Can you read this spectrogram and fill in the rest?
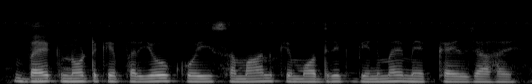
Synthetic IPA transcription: bɛ̃ːknoːʈkepəɾəjoːɡkoːisəmaːnkemɔːd̪ɾɪkbʱɪnməjmẽkɛɪld͡ʒaɦɛː

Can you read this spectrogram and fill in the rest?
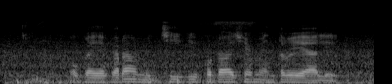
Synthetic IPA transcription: ɔkɐjɛkɐɾamit͡ʃʰːiːkipɔʈaːʃjɐment̪ɐʋɛːjaːli

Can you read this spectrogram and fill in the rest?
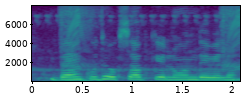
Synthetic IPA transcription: bɛ̃ːŋkʊd̪ʱoːksəbkeloːnd̪eːʋelẽː

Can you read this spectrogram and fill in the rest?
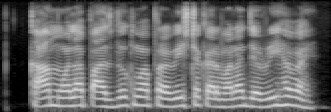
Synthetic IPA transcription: kaːmːoːlapaːs̬bʊkmãpɾəʋɪʃʈəkɐɾʋaːnad͡ʒɐɾuːɾiɦɐʋae

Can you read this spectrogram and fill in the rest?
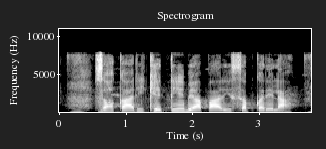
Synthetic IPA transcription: səɦkaːɾikʰet̪ibjaːpaːɾisəb̚ʱkəɾela̰

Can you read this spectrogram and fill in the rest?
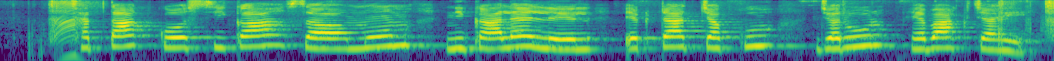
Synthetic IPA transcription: t͡ʃʰət̪ːakkːosikasə̃momnikalɛlelekʈat͡ʃəkːud͡ʒəɾuɾɦebakt͡ʃaɦi

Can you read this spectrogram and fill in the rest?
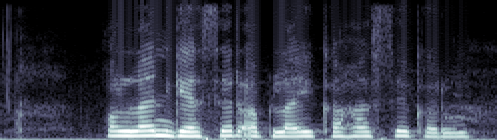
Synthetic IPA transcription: ɔːnlaːɪnɡɛːsəɾɐ̰plaːikɐɦãsekəɾu

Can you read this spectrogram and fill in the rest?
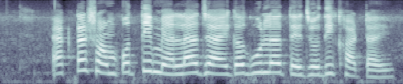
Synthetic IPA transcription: ɛkʈaʃɔmpot̪ːimɛlad͡ʑaeɡaɡulat̪ed͡ʑod̪ikʰaʈae

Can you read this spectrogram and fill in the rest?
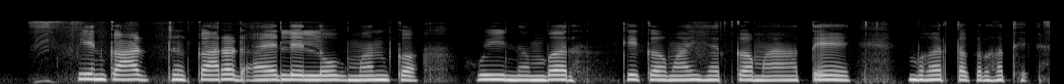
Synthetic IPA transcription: peːnka | kaːɾəɖaeleloːɡmənka | huinə̃mbəɾ | kekəmaːiɦəɾkəmat̪eɦɛ̃ | bʱəɾt̪əkɾəɦət̪ɦeː

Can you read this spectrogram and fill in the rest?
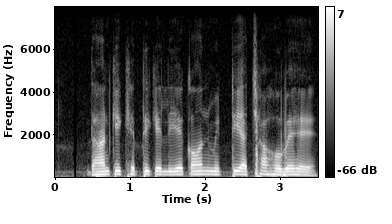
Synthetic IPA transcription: d̪ʱjaːnkikʰeːt̪ikeliekɔːnmɪʈːiɐtːʃʰaɦoːweɦɛː

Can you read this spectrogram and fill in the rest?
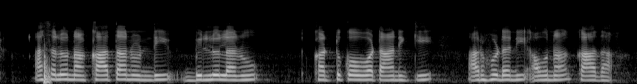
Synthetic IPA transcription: ɐsɐlunaːkaːt̪anuɳɖibilːulɐnu | kɐʈːukɔːʋɐʈaːniki | ɐɾuɦuɽɐniʔɐwunɐkaːd̪aː

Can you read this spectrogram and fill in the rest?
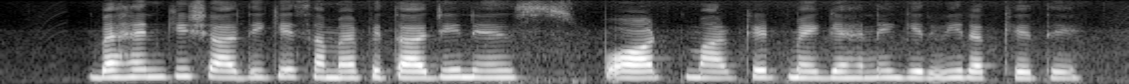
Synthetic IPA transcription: bɛɦɛnkiʃaːd̪ikesɐməjpɪt̪aːd͡ʒinespɔːʈmaːɾkeːʈmẽɡɛɦneɡɪɾʋiɾɐkʰːet̪ʰeː

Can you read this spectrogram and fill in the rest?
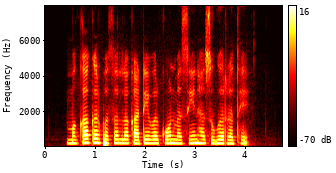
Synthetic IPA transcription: məkːakəɾpʰɐsəlːakaːʈeʋəɾkoːnmɐsiːnɦasʊɡʱəɾːət̪ʰeː

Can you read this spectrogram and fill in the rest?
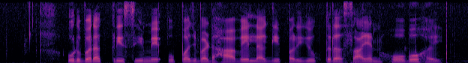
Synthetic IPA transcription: ʊɾbəɾəkːɾɪsimẽʊpəd͡ʒbəɽ̤ʱaːʋelɐɡipəɾjʊkt̪ɾəsaːjənhoːboɦəi

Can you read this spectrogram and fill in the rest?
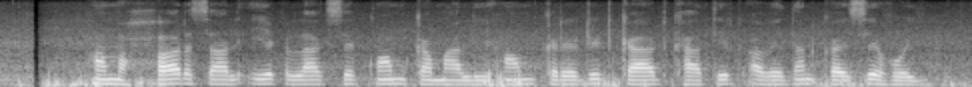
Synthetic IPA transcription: həmhəɾsaleklakʰsẽkəmkəmaliɦəmkɾeɖiʈkaɾɖkʰat̪iɾkəbed̪ənkəjseɦoj

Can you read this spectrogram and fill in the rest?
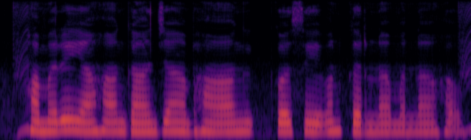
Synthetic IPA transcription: hɐmɾejɐɦãɡãːd͡ʒabʱaːŋɡ | koseːʋənkəɾnamənaɦo̰

